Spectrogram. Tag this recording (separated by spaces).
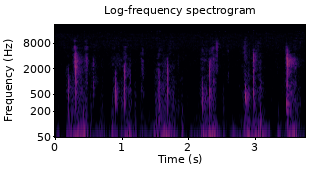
floor foley footsteps shoes steps tiles walk walking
